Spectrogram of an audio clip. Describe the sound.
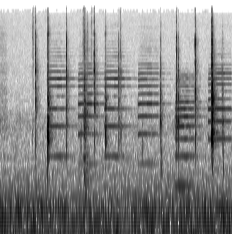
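A short tune plays in a video game to activate a stone statue, part of a puzzle for a heart piece. It is a quick run of bright electronic notes, each a clear beep-like tone, rising and falling in a simple melody.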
